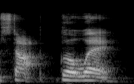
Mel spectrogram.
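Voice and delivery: ordinary delivery

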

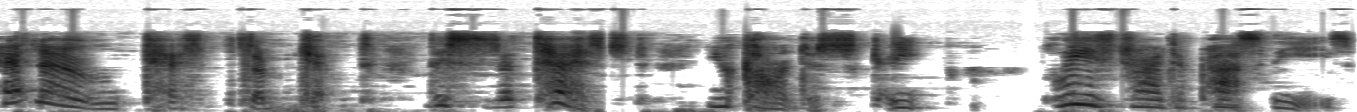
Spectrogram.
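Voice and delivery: unsettling, creepy, disturbing put-on voice. Reading a game map's story aloud, voicing the disturbing voice. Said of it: "Terrible voice".

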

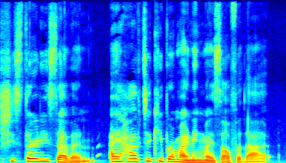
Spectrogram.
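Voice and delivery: ordinary talk

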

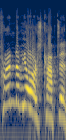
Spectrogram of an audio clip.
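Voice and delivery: shouting at full voice. Within shouting distance of the captain as enemies try to board, shouting across a distance. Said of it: "I'm close enough to perhaps shout at him".

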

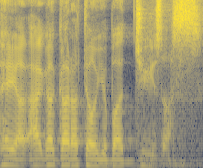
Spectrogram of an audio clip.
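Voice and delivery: heavy put-on Russian accent, low pitch. Retelling approaching drunk people outside bars late at night, in a russian accent. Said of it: "in this Russian accent".

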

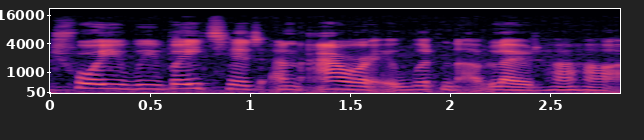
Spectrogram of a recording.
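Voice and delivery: normal talking voice

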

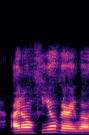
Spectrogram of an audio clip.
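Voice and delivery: plain reading voice

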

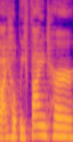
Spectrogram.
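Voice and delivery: usual speaking voice

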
